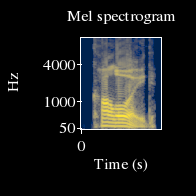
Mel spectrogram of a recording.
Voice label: "colloid", American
